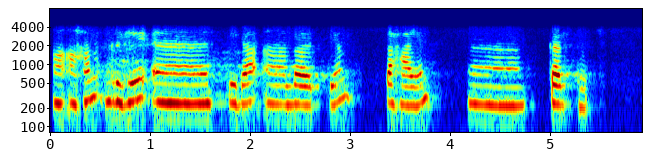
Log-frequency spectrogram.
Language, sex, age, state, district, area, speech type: Sanskrit, female, 18-30, Kerala, Thrissur, urban, conversation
